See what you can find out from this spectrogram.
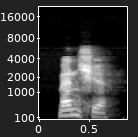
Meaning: diminutive of mens
- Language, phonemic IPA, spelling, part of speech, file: Dutch, /mɛnʃə/, mensje, noun, Nl-mensje.ogg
